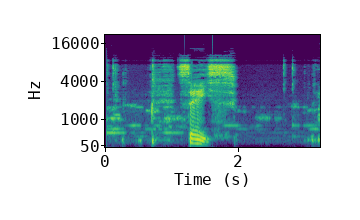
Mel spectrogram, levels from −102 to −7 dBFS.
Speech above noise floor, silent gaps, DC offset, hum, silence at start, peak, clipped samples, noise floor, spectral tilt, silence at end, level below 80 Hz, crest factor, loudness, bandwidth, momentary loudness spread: 34 dB; none; under 0.1%; none; 0.05 s; 0 dBFS; under 0.1%; -47 dBFS; -0.5 dB/octave; 0 s; -64 dBFS; 18 dB; -12 LUFS; 11 kHz; 24 LU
